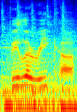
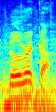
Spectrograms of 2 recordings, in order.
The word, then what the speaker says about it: Billerica: Billerica. Billerica. Billerica. Unknown. Billerica. They don't sound like they're spelled.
